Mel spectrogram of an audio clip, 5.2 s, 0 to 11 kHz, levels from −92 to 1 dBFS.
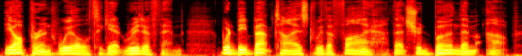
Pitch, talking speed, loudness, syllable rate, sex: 105 Hz, 220 wpm, -19 LUFS, 5.0 syllables/s, male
